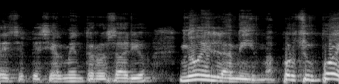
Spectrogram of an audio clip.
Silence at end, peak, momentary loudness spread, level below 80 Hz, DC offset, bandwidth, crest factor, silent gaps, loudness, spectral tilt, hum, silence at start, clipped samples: 0 s; -2 dBFS; 7 LU; -54 dBFS; under 0.1%; 12 kHz; 12 dB; none; -15 LUFS; -7 dB/octave; none; 0 s; under 0.1%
